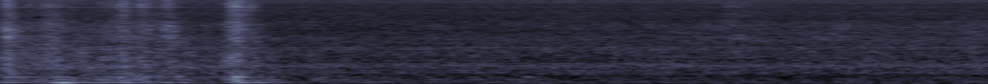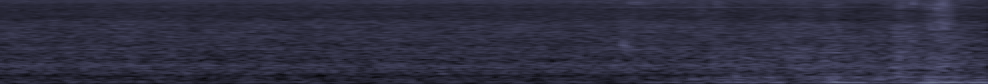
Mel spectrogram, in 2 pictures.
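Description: A washing machine motor hums quietly.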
